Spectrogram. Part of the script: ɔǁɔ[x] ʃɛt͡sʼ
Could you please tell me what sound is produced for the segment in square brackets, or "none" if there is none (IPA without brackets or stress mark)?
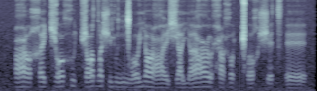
χ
